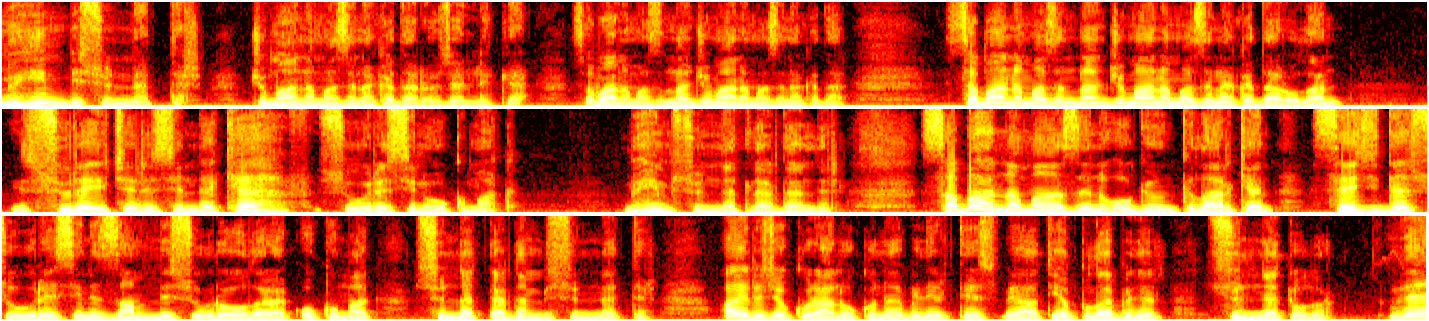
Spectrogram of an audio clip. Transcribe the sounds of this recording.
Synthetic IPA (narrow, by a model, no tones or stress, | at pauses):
myɦimbisynːɛt̪ːiɾ̥ | d͡ʒumaːnamazɯnakad̪aɾø̞zɛlʲːiclʲɛ | sabahnamazɯnd̪and͡ʒumaːnamazɯnakad̪aɾ̥ | sabahnamazɯnd̪and͡ʒumaːnamazɯnakad̪aɾo̞lˠan | syɾɛit͡ʃʰe̞ɾisind̪ɛcʰɛhfsuːɾesinio̞kumak | myɦimsynːɛt̪lʲæɾd̪ænd̪iɾ̥ | sabahnamaːzɯnɯo̞ɟynkɯlˠaɾcʰæn | sɛd͡ʒd̪ɛsuːɾesinizamːisuːɾɛo̞lˠaɾako̞kumak | synːɛt̪lʲæɾd̪ænbiɾsynːɛt̪ːiɾ̥ | ajɾɯd͡ʒakuɾano̞kunabilʲiɾt̪ʰɛsbiɦat̪japɯlˠabilʲiɾ | synːɛt̪o̞lˠuɾ | vɛ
